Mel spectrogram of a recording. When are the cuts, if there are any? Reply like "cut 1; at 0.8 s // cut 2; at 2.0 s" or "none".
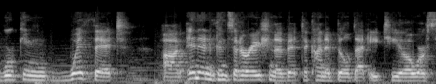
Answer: none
